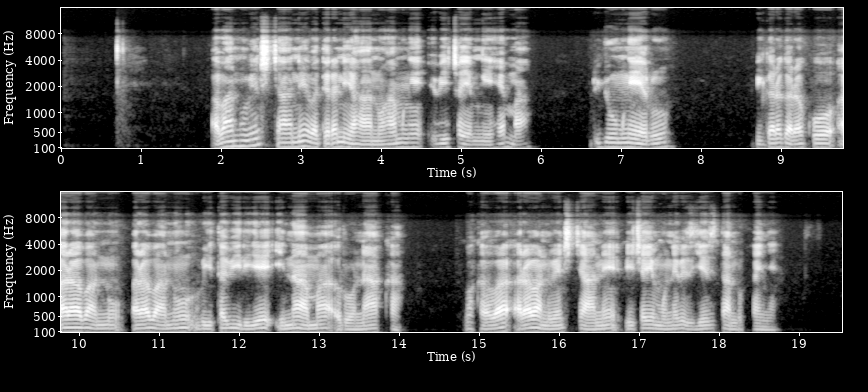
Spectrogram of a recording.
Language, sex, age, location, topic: Kinyarwanda, male, 36-49, Musanze, government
